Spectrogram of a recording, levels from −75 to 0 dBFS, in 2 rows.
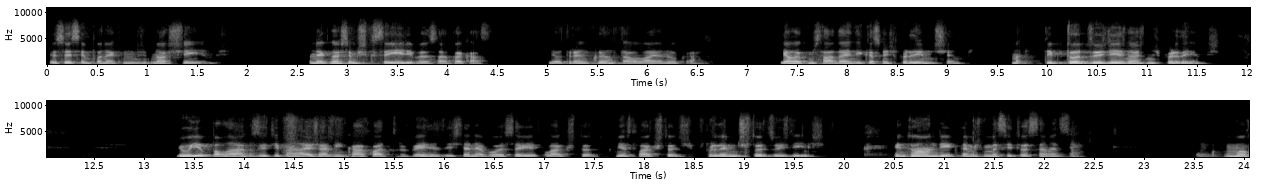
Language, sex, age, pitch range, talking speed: Portuguese, male, 20-39, 115-135 Hz, 205 wpm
